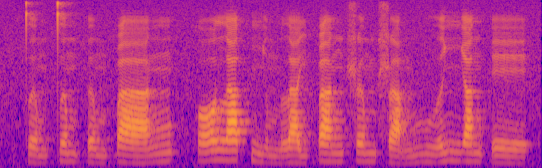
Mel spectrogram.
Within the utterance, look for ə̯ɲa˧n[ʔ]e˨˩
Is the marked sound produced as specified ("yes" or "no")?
yes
